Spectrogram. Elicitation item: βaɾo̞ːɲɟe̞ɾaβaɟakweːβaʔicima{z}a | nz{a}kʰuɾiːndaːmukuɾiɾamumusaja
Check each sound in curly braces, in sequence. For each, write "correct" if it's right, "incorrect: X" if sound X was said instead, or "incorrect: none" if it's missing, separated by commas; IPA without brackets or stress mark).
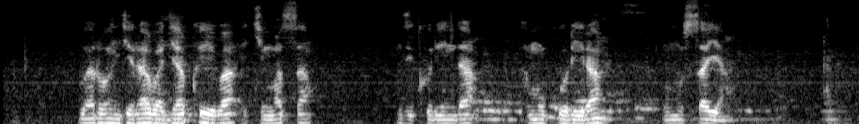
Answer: incorrect: s, incorrect: i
